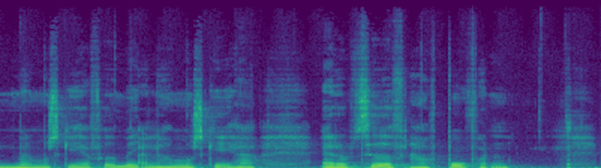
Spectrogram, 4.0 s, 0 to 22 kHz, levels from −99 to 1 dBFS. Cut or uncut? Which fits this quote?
cut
